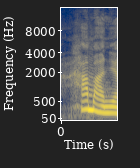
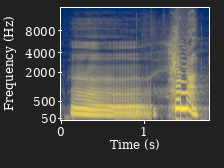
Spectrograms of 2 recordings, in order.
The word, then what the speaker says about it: 헤만: 하만이 아니고 그 누구냐? 헤만. 제가 다 발음을 잘못했어요. 헤만.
